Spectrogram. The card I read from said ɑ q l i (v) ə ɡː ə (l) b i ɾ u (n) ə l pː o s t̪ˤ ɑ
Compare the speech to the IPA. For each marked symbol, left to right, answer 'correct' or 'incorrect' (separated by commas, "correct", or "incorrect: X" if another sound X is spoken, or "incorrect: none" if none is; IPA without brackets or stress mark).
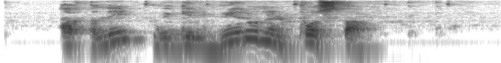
incorrect: ð, correct, correct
